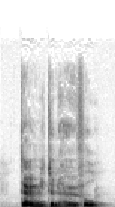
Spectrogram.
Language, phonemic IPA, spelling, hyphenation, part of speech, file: Dutch, /tɛrˈmi.tə(n)ˌɦøː.vəl/, termietenheuvel, ter‧mie‧ten‧heu‧vel, noun, Nl-termietenheuvel.ogg
- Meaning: termite mound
